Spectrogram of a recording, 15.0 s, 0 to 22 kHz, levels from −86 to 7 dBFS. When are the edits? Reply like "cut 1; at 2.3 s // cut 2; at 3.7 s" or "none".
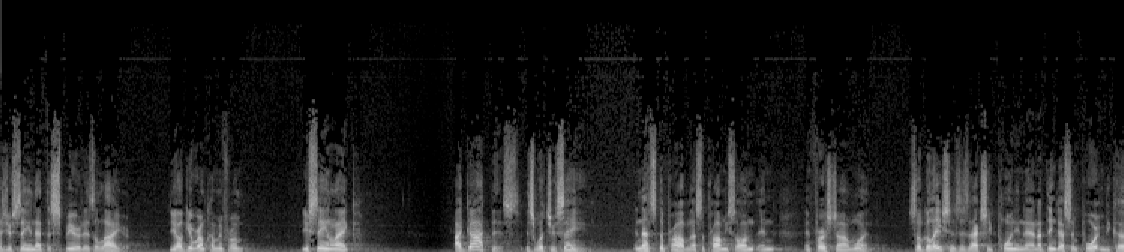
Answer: none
